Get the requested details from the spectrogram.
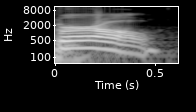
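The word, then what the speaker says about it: Berle: and and speaking of barrel so what happened Burl what did I say Burl oh it's pronounced bur it's not like bur lives bur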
